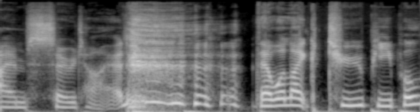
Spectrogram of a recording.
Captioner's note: laughs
